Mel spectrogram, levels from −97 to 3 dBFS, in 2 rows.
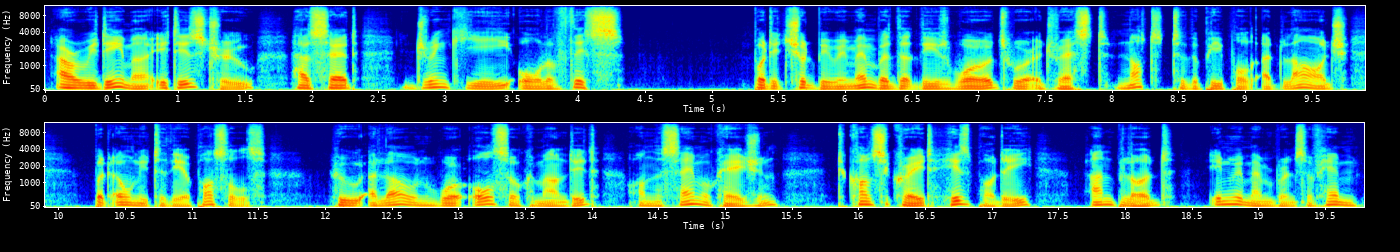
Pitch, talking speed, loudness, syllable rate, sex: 95 Hz, 160 wpm, -19 LUFS, 5.2 syllables/s, male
